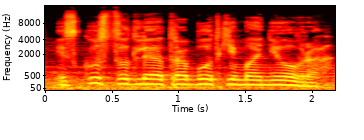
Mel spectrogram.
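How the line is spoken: Amused snort. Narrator (Russian): хмыкнул Шнайдер

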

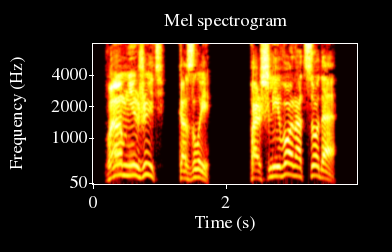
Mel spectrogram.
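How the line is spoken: Impatient jarl barking. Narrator (Russian): рявкнул утративший терпение ярл

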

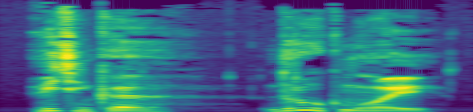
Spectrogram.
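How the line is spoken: Timid. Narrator (Russian): робко заговорила Изаура Петровна

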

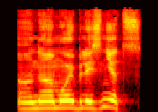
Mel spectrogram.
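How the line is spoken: Even voice. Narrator (Russian): Ровным голосом ответил ему Фьер

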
